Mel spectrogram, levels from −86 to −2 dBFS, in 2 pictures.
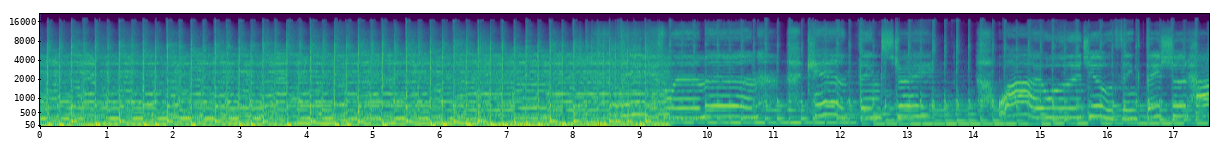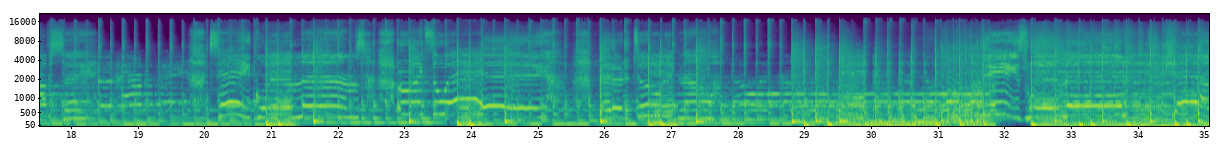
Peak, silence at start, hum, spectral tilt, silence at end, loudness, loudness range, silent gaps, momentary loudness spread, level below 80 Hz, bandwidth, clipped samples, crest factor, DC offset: -2 dBFS; 0 s; none; -4.5 dB/octave; 0 s; -17 LUFS; 5 LU; none; 7 LU; -24 dBFS; 18 kHz; under 0.1%; 14 dB; under 0.1%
